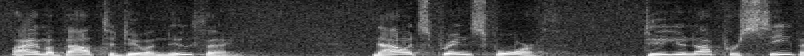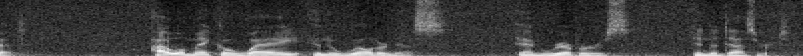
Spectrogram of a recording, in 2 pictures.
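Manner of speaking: preacher crying out the words of Isaiah; fervent scripture proclamation. Acted. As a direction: lift the prophecy up and out to the hall. Reads scripture to congregation.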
